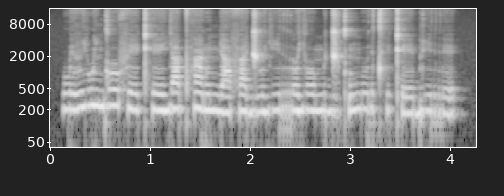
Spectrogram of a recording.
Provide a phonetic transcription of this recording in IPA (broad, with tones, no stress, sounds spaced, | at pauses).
w ɪ˨ v i˦ w ĩ˦ ɡ oː˦ f eː˨ kʰ eː˨ j a˦˨ pʰ ã˦˨ ɾ ũ˨ ɲ aː˨ f a˦˨ d͡ʒ uː˨ j iː˦ r o˦ j oː˦ m ʊ˦ d͡ʒ o˨ kʼ ũ˦ ŋ uː˦ ɾ ɪ˦ tʰ ɪ˦˨ kʼ eː˨ b iː˦˨ r ɪ˨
